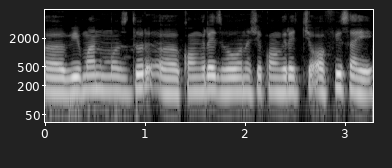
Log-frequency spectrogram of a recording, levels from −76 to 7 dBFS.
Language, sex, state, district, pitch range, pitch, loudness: Marathi, male, Maharashtra, Chandrapur, 150-160 Hz, 155 Hz, -15 LUFS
